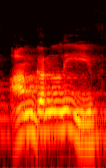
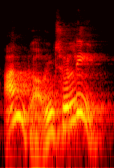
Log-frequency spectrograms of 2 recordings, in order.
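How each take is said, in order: First: "Going to" is shortened to "gonna." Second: "Going to" is said as two full words.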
